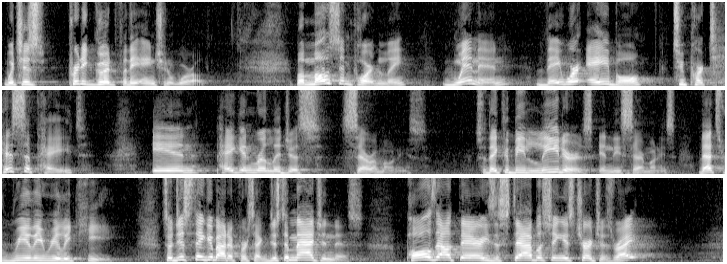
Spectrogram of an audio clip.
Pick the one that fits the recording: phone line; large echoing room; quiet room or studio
large echoing room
